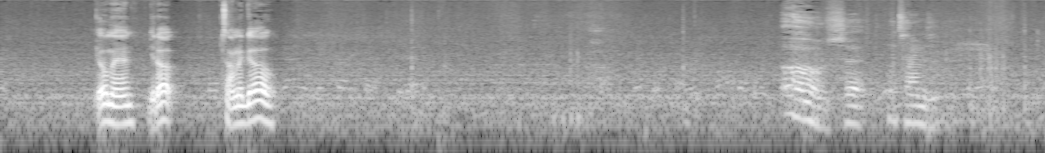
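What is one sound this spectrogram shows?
A young man calls out loudly nearby.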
